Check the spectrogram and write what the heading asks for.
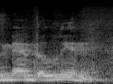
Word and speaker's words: mandolin: But this is a mandolin. Make sure the L is pronounced correctly.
